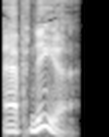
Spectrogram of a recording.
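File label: "apnea", British English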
